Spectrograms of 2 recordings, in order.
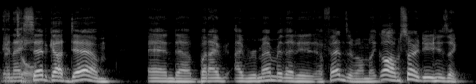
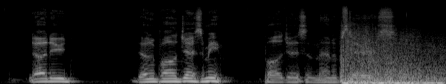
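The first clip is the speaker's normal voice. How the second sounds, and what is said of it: Imitates another person's voice. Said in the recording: “That's a great impression of him.”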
